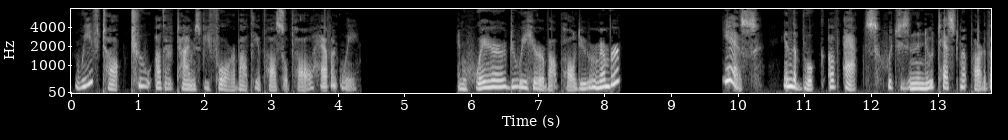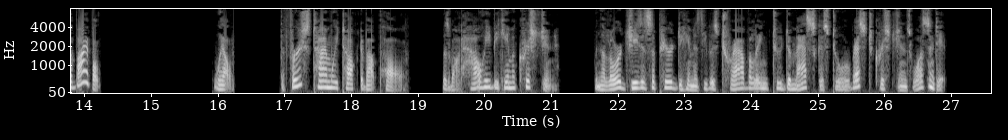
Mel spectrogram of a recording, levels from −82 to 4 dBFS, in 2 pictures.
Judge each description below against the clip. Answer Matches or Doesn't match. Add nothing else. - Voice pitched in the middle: Doesn't match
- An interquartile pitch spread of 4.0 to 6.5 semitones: Matches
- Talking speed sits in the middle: Matches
